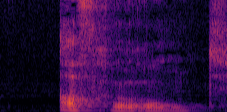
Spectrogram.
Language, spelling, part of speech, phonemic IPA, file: Dutch, afgerond, verb / adjective, /ˈɑfxəˌrɔnt/, Nl-afgerond.ogg
- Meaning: past participle of afronden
